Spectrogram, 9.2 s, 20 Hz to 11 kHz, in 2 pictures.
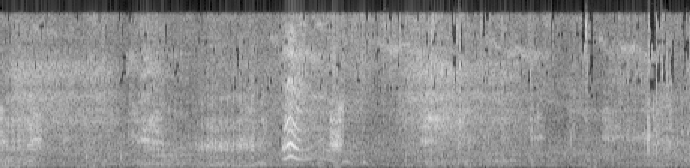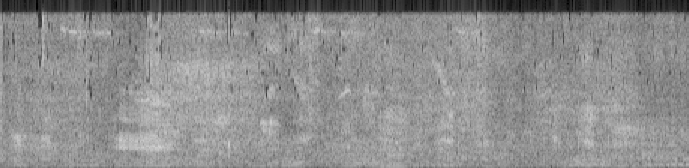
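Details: Shetland Sheepdog puppies, 7.5 weeks old, Croft's I Want It All and Indiana z Puli Szczęścia, romping in spring play; one short, sharp, pitched yip stands out amid soft rustling and low scuffling noise.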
